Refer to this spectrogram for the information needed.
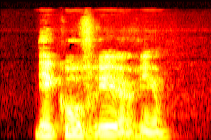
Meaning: first-person plural conditional of découvrir
- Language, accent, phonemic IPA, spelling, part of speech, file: French, Canada, /de.ku.vʁi.ʁjɔ̃/, découvririons, verb, LL-Q150 (fra)-découvririons.wav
